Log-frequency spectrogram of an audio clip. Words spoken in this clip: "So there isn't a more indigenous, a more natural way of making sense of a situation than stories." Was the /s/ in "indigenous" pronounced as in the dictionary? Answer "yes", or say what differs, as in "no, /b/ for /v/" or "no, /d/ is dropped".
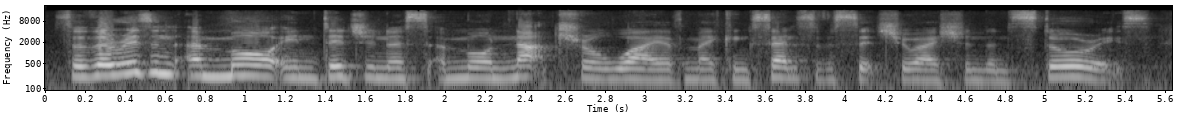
yes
